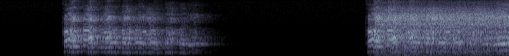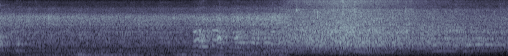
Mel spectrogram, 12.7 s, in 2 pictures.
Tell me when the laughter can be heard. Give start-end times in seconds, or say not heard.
0.8-2.5, 4.5-6.7, 8.8-9.9.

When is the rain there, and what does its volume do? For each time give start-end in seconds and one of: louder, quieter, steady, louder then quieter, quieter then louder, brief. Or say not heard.
4.7-12.6 louder.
